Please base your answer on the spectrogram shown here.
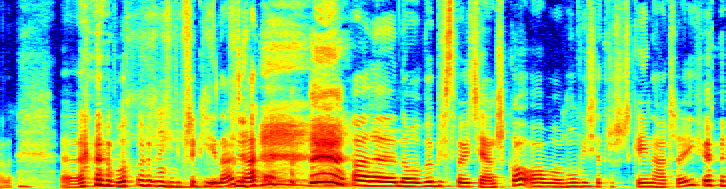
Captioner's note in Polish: śmiech; śmiech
